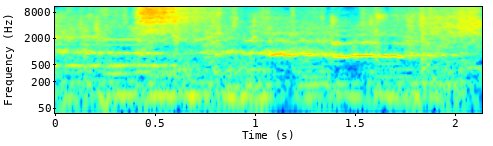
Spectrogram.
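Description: Movie soundtrack of city traffic with a car skidding, its tyres squealing in one long tone that sinks slightly in pitch, over film score music. A burst of noise comes about half a second in.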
